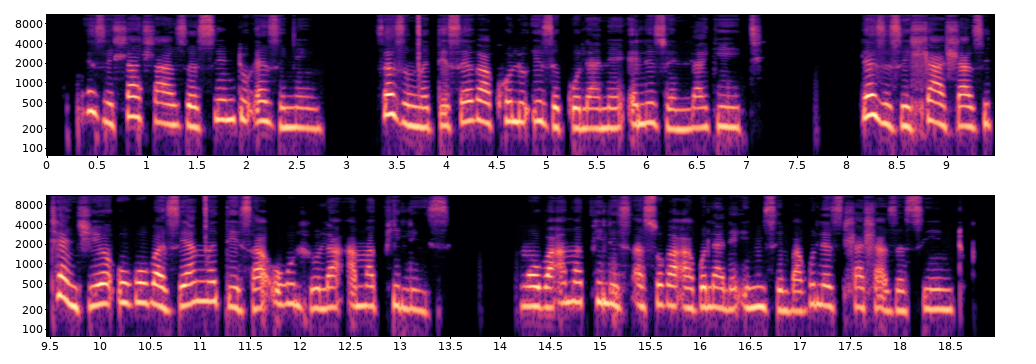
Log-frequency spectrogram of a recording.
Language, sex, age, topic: North Ndebele, female, 25-35, health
